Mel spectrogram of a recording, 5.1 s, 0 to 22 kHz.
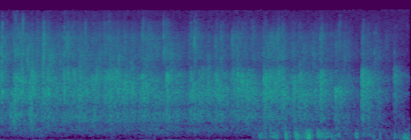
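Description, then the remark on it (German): Sustained audience applause for a 3D print, a dense wash of many hands clapping at steady loudness for several seconds, with a few deeper thumps and murmurs joining toward the end. “Applaus für den 3D-Print.”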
